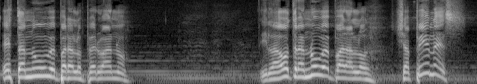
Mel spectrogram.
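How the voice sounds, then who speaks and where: A man preaching a Pentecostal sermon to a church congregation, swinging between shouted declarations and low, quiet asides, with a playful teasing streak. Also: expressive, slow, soft background music. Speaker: pastor.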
